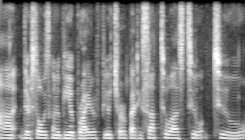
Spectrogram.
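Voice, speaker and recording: A woman with a Colombian accent speaks in a dark, mellow tone with very even loudness and hardly any pauses. The recording is very clean, with a silent background. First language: Spanish. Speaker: accounting firm executive. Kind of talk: interview.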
